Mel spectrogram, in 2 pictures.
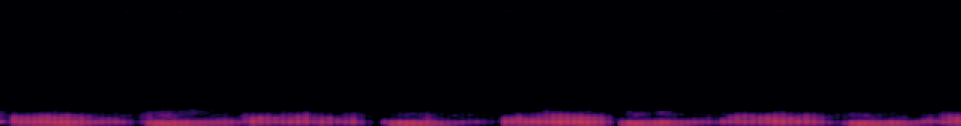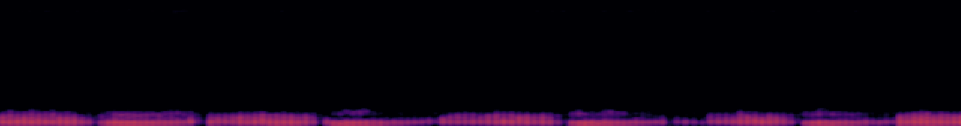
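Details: A cat purrs steadily, a soft throbbing drone in repeated short bursts with quick gaps between them, even in loudness throughout.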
